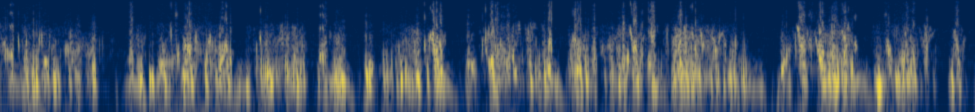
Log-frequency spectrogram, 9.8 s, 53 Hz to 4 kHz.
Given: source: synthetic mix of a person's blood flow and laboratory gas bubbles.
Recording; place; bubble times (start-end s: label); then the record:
Doppler ultrasound of blood flow; precordium
0.00-1.04 s: bubbles
1.27-2.35 s: bubbles
2.45-3.08 s: bubbles
3.15-3.48 s: bubbles
3.62-3.74 s: bubbles
3.81-4.48 s: bubbles
4.64-4.73 s: bubbles
4.78-5.62 s: bubbles
5.67-7.50 s: bubbles
7.79-8.59 s: bubbles
8.71-9.39 s: bubbles
9.47-9.66 s: bubbles
From the record:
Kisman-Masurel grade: 444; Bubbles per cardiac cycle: continuous sound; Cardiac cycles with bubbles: 100%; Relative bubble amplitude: maximal (0.775 to 0.999); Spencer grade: 4 (maximum detectable bubble signal sounding continuously throughout systole and diastole of every cardiac period, and overriding the amplitude of the normal cardiac signals); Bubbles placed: anywhere in the cardiac cycle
